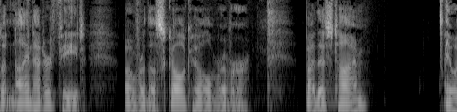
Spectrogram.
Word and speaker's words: Schuylkill: No, he said the Schuylkill. No, Schuylkill. Say it one more time. – Schuylkill.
